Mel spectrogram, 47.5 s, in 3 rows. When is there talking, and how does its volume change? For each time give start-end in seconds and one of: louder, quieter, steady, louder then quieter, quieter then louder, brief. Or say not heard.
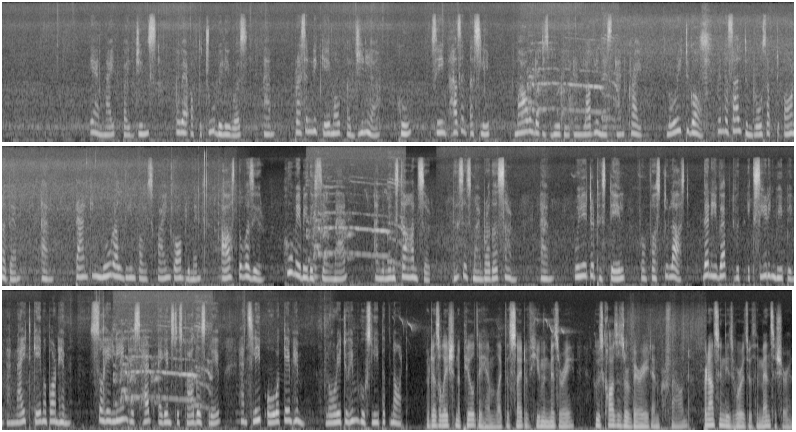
1.8-47.4 steady.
